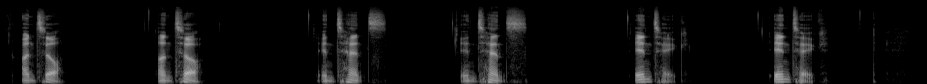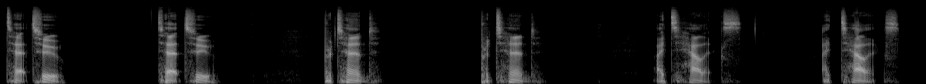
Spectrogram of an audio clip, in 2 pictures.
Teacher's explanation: pronounce these in North America you're going to hear a true t sound not a fast D not a held sound or anything else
